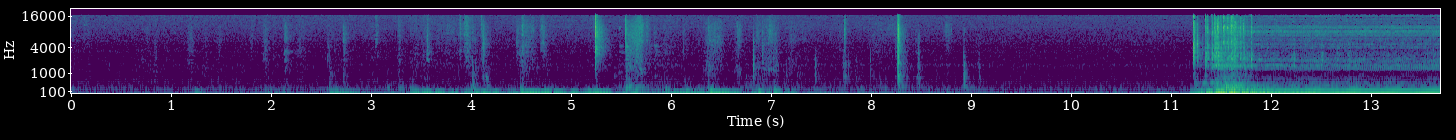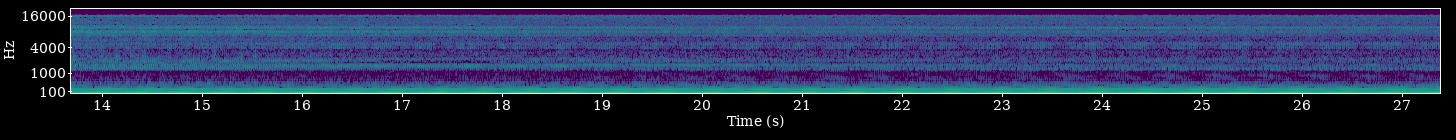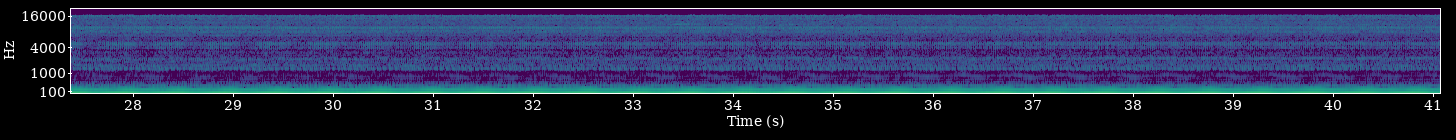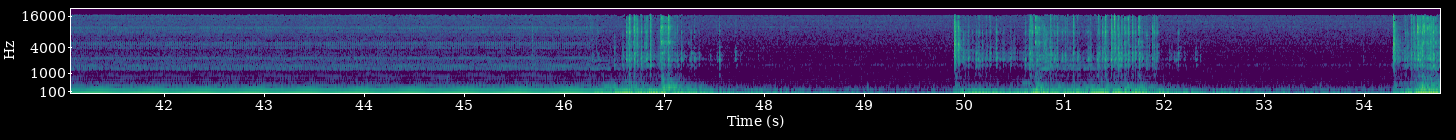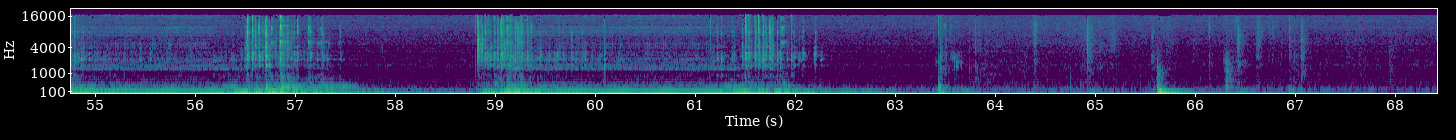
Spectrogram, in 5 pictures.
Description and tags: Old soviet fridge.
